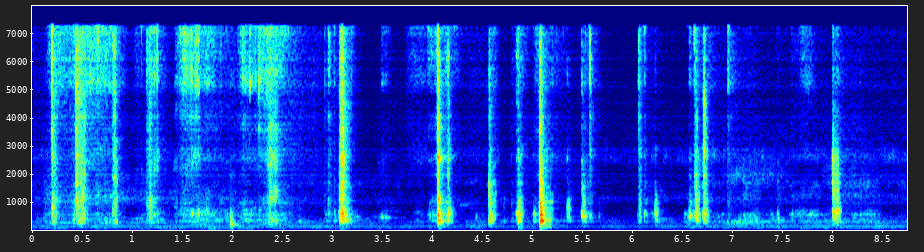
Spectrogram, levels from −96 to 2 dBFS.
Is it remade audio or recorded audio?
remade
